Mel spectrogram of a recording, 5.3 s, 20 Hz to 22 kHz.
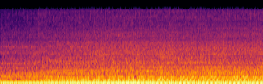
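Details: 2005 Nissan Maxima V6 with a 165,000-mile junkyard engine from a Nissan Quest, code P0303: lumpy idle with roughly three stumbles a second; cylinder 3 is dead from a broken ignition coil control wire.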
